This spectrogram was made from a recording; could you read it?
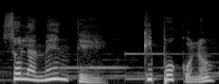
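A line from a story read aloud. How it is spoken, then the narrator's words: Exclaiming. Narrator (Spanish): exclamó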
